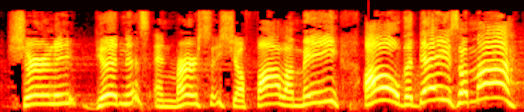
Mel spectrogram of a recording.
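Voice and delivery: high, loud ringing proclamation; preacher belting out the psalm; proclaimed psalm. Real, not acted. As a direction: declare the verse like a trumpet.

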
